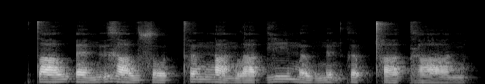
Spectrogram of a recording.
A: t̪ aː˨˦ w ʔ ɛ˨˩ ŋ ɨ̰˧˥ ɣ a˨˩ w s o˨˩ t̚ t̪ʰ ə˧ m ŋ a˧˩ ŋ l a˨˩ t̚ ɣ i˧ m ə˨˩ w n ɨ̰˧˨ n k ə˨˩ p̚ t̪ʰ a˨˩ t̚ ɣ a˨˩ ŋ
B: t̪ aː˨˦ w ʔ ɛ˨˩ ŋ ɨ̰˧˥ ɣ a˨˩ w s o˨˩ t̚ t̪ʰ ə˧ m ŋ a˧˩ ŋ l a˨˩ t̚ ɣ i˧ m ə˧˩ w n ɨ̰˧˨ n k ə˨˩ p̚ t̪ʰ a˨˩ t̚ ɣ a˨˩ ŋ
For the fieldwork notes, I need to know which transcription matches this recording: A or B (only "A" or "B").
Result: A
